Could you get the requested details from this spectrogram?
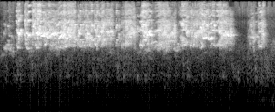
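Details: African lovebirds singing, high shrill chattering with thin whistled squeaks, in two long bursts followed by short fainter calls.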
